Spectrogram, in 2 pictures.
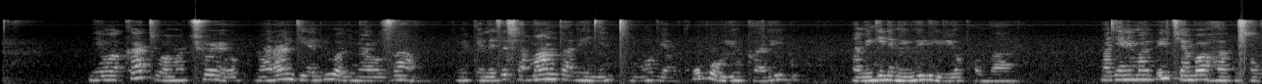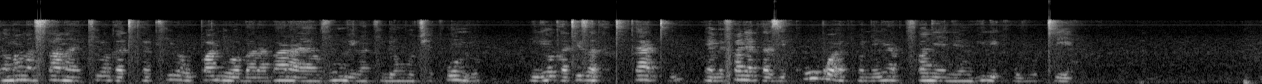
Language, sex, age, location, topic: Swahili, female, 36-49, Dar es Salaam, agriculture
